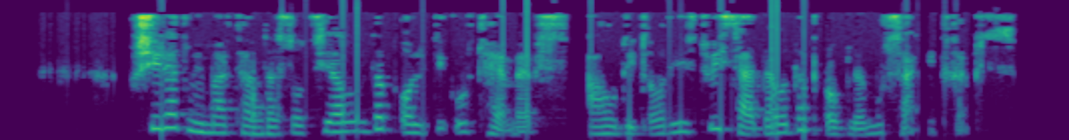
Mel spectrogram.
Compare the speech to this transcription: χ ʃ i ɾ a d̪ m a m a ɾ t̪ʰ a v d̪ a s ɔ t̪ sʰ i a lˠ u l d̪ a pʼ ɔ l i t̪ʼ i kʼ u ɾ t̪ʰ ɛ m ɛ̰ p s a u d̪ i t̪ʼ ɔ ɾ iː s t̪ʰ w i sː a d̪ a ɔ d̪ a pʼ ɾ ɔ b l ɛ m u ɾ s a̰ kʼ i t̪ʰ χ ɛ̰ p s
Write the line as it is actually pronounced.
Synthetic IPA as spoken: χ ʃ i ɾ a d̪ m i m a ɾ t̪ʰ a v d̪ a s ɔ t̪ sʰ i a lˠ u ɾ d̪ a pʼ ɔ l i t̪ʼ i kʼ u ɾ t̪ʰ ɛ m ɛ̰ p s a u d̪ i t̪ʼ ɔ ɾ iː s t̪ʰ w i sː a d̪ a ɔ d̪ a pʼ ɾ ɔ b l ɛ m u ɾ s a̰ kʼ i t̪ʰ χ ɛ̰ p s

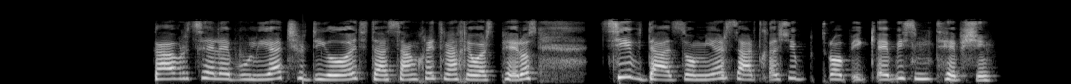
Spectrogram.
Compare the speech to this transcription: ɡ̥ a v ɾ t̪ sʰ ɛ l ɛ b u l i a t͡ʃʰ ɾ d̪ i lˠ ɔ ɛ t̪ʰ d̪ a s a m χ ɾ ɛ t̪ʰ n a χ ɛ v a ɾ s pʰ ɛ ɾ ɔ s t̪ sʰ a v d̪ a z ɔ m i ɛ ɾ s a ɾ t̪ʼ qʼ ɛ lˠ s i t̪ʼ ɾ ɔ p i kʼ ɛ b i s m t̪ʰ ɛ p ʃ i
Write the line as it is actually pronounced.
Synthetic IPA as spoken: ɡ̥ a v ɾ t̪ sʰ ɛ l ɛ b u l i a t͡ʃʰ ɾ d̪ i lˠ ɔ ɛ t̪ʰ d̪ a s a m χ ɾ ɛ t̪ʰ n a χ ɛ v a ɾ s pʰ ɛ ɾ ɔ s t̪ sʰ i v d̪ a z ɔ m i ɛ ɾ s a ɾ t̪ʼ qʼ ɛ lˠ ʃ i t̪ʼ ɾ ɔ pʼ i kʼ ɛ b i s m t̪ʰ ɛ p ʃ i

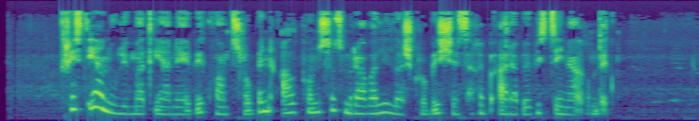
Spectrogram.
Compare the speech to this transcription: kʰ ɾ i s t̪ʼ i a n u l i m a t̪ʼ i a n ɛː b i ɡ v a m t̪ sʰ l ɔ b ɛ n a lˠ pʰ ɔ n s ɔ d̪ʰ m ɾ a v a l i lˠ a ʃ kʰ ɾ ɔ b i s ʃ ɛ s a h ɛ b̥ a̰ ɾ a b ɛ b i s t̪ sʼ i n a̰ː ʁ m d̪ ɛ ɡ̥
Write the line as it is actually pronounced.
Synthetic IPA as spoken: kʰ ɾ i s t̪ʼ i a n u l i m a t̪ʼ i a n ɛː b i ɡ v a m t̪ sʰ l ɔ b ɛ n a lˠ pʰ ɔ n s ɔ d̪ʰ m ɾ a v a l i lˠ a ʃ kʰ ɾ ɔ b i s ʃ ɛ s a χ ɛ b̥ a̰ ɾ a b ɛ b i s t̪ sʼ i n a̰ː ʁ m d̪ ɛ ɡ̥

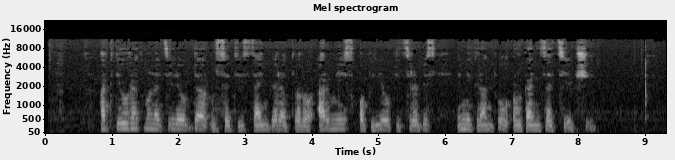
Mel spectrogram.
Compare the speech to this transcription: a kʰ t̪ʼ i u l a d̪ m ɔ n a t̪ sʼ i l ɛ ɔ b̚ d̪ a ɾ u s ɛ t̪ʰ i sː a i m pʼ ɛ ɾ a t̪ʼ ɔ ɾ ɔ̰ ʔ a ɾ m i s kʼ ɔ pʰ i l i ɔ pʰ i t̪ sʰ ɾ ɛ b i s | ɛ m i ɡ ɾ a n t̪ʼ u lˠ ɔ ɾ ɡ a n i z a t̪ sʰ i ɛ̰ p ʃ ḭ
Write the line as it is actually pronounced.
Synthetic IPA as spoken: a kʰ t̪ʼ i u ɾ a d̪ m ɔ n a t̪ sʼ i l ɛ ɔ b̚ d̪ a ɾ u s ɛ t̪ʰ i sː a i m pʼ ɛ ɾ a t̪ʼ ɔ ɾ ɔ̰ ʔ a ɾ m iː s qʼ ɔ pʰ i l i ɔ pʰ i t̪ sʰ ɾ ɛ b i s | ɛ m i ɡ ɾ a n t̪ʼ u lˠ ɔ ɾ ɡ a n i z a t̪ sʰ i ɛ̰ p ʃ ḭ

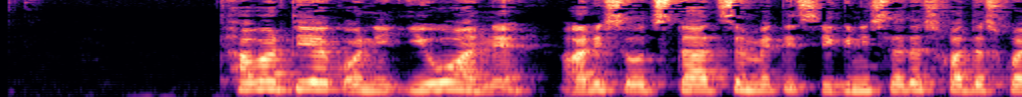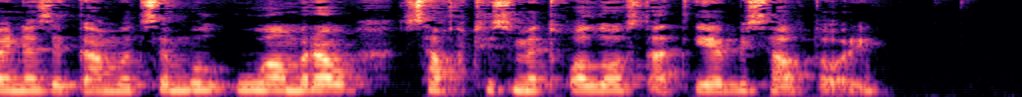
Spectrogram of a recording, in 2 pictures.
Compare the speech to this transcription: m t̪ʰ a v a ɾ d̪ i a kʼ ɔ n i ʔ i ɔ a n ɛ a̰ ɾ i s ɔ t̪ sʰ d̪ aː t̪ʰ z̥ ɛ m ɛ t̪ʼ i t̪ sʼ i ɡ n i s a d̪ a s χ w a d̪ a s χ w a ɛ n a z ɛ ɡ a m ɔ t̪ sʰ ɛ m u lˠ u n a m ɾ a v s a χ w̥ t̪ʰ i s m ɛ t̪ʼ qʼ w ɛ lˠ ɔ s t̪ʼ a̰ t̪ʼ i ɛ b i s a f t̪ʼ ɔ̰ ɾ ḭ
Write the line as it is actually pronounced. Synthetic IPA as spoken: m t̪ʰ a v a ɾ d̪ i a kʼ ɔ n i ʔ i ɔ a n ɛ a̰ ɾ i s ɔ t̪ sʰ d̪ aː t̪ʰ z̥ ɛ m ɛ t̪ʼ i t̪ sʼ i ɡ n i s a d̪ a s χ w a d̪ a s χ w a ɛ n a z ɛ ɡ a m ɔ t̪ sʰ ɛ m u lˠ u a m ɾ a v s a χ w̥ t̪ʰ i s m ɛ t̪ʼ qʼ w ɛ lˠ ɔ s t̪ʼ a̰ t̪ʼ i ɛ b i s a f t̪ʼ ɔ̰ ɾ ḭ

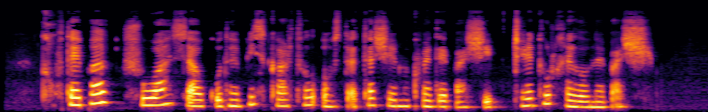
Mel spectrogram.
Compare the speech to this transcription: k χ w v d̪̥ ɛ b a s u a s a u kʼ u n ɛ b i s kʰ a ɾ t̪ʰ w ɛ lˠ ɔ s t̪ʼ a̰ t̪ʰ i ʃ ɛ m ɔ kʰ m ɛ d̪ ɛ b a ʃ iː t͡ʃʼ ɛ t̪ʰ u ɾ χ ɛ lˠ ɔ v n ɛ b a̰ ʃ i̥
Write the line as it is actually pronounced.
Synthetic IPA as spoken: k χ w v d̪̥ ɛ b a ʃ u a s a u kʼ u n ɛ b i s kʰ a ɾ t̪ʰ w ɛ lˠ ɔ s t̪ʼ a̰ t̪ʰ a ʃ ɛ m ɔ kʰ m ɛ d̪ ɛ b a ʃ i t͡ʃʼ ɛ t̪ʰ u ɾ χ ɛ lˠ ɔ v n ɛ b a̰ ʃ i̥

